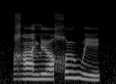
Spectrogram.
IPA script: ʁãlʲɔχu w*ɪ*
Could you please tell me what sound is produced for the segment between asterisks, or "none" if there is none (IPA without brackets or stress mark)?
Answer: ɪ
